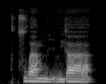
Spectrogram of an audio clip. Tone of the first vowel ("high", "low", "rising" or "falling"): high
